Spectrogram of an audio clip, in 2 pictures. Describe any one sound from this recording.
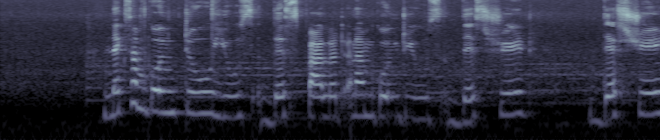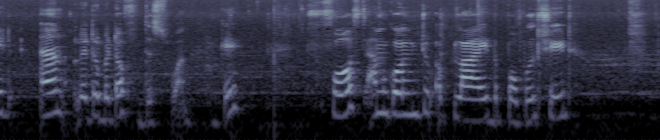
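A young woman talks with animation, close to a clip-on microphone.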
